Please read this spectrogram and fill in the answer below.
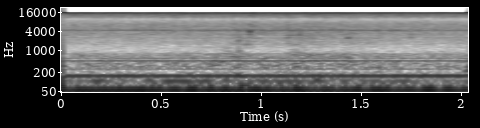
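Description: Steady electrical mains hum with hiss: a low buzz with a few fixed tones and no speech, heard over a remote video-call audio feed.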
